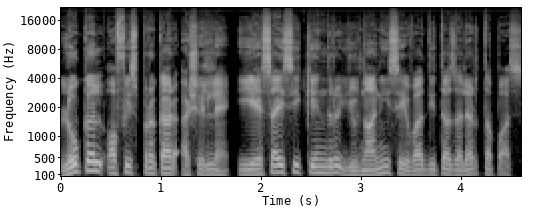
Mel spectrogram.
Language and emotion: Goan Konkani, neutral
